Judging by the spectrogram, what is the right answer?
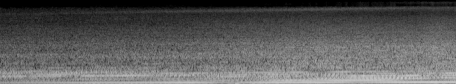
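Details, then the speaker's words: Mk2 GTI, AWC 1.8T 20v with T70 .63 turbo, first dyno pull on the old map, pump fuel under 5% ethanol: engine note climbs smoothly with no knocks, misses or rattles; healthy turbo four under load. "So that was the first dyno pull. That was with the old map."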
